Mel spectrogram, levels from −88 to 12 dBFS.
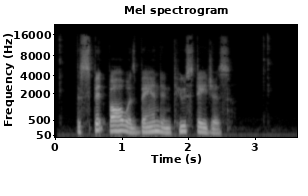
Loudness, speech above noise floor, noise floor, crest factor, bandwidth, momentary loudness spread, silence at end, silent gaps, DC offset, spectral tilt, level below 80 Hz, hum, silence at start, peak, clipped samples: -26 LUFS; 37 dB; -62 dBFS; 18 dB; 16 kHz; 13 LU; 1 s; none; under 0.1%; -6 dB/octave; -58 dBFS; none; 0.35 s; -8 dBFS; under 0.1%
